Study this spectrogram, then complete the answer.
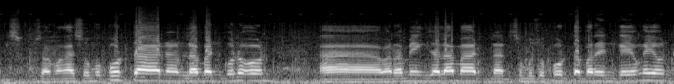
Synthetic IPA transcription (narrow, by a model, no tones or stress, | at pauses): s | samaŋasʊmʊpʊrt̪ananlabankonoʔon | amaɾamɪŋsalamat̪̚nasʊmʊs̬ʊpʊrt̪apaɾɪnkajoŋajon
